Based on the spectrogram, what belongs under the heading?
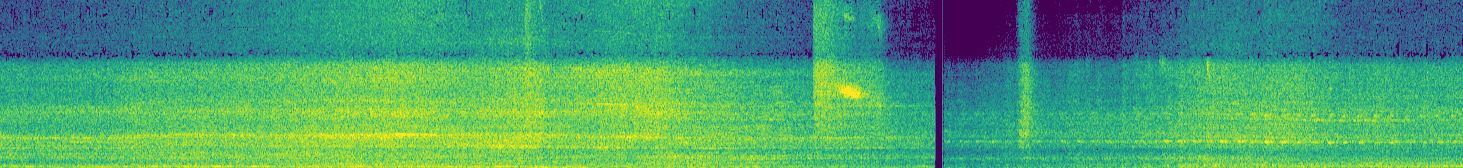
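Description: A Northern passenger multiple unit runs past a platform with a steady low hum, then, after a cut about two-thirds of the way in, a freight train of cement hopper wagons rolls through, their wheels running on the rails.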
